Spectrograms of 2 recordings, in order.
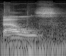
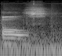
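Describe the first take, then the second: First: The name sounds like the word 'bowels'. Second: The name sounds like 'boles', rhyming with holes. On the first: The speaker calls it wrong. "I thought it was pronounced Bowels" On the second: The speaker calls it right. "So you're right, Bowles"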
